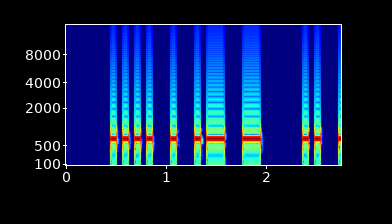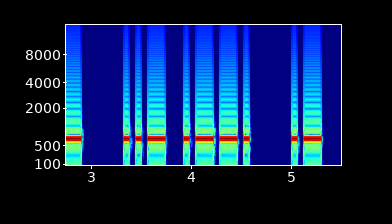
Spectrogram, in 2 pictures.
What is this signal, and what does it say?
Morse code, heard as a keyed tone, about 20 wpm, 700 Hz. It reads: HEAT IT UP A
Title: Sentences from Top 1000 Words - Review Part 3 - 20wpm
